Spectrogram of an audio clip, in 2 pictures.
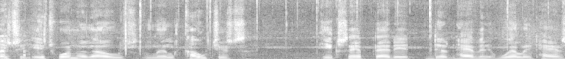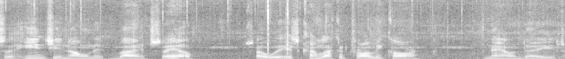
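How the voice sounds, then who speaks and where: Lively intonation marks a man's medium-pitched voice at a fairly slow pace. Noticeable background noise runs underneath. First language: Chickasaw. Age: old. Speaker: Chickasaw elder. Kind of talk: oral history storytelling.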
